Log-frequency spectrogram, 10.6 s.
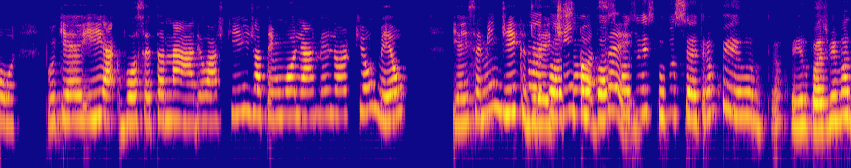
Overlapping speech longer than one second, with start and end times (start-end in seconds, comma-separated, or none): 6.6-7.9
